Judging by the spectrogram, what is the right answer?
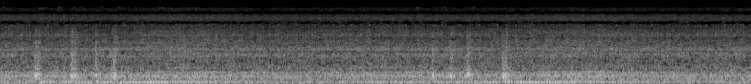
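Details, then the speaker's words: BMW E90, manual, warmed-up engine at rough idle: intermittent bursts of sharp clacking only with clutch pedal released, gone with clutch pressed, sometimes stops with A/C on; throwout bearing suggested but owner doubts it; cause unclear. "it doesn't make that clacking noise when the clutch is engaged so here I go I let it out you can hear it immediately it's it intermittent though"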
